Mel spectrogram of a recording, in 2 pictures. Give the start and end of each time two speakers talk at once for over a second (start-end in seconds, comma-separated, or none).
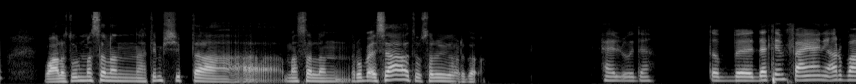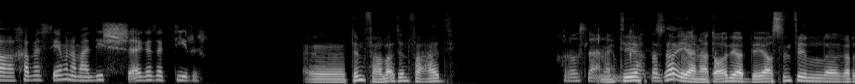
14.6-15.8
